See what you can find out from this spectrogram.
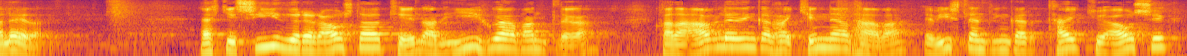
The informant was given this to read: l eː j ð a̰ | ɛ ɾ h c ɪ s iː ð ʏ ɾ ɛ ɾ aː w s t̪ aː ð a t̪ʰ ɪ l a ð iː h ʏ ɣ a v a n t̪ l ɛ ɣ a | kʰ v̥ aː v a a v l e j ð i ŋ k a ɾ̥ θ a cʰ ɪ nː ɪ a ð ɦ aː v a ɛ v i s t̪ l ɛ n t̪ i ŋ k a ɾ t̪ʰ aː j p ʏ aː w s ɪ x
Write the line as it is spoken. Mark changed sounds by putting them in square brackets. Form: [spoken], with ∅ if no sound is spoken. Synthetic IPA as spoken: l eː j ð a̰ | ɛ [∅] h c ɪ s iː ð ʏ ɾ ɛ ɾ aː w s t̪ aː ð a t̪ʰ ɪ l a ð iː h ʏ ɣ a v a n t̪ l ɛ ɣ a | kʰ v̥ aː [ð] a a v l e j ð i ŋ k a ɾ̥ θ a cʰ ɪ nː ɪ a ð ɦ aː v a ɛ v i s t̪ l ɛ n t̪ i ŋ k a ɾ t̪ʰ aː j [c] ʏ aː w s ɪ x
